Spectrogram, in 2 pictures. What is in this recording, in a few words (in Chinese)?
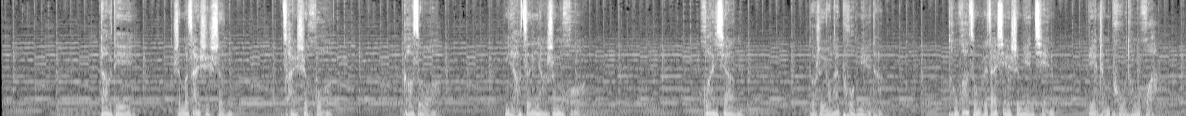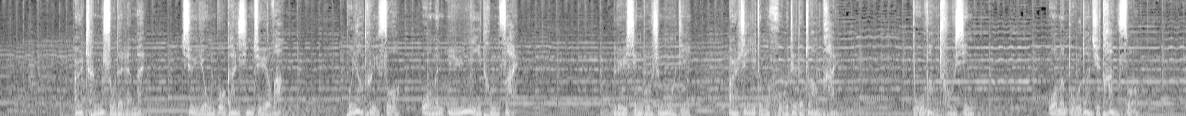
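男 独白, 磁性; 与梦同行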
